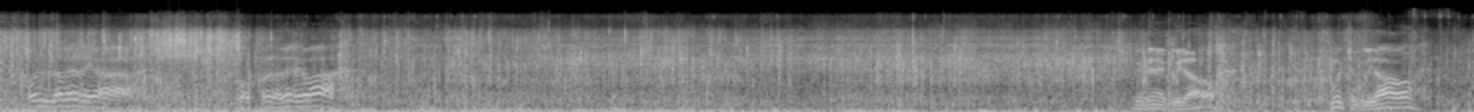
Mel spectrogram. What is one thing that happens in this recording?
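Bicycle tyres crunch and rattle over a rocky trail.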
